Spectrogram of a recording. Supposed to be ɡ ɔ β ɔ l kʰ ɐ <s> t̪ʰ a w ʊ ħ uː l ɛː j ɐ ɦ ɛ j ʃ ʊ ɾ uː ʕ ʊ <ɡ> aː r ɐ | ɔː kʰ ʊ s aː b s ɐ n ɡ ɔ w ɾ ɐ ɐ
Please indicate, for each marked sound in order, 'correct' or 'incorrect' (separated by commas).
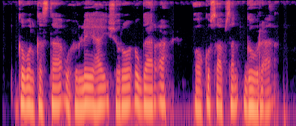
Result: correct, correct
